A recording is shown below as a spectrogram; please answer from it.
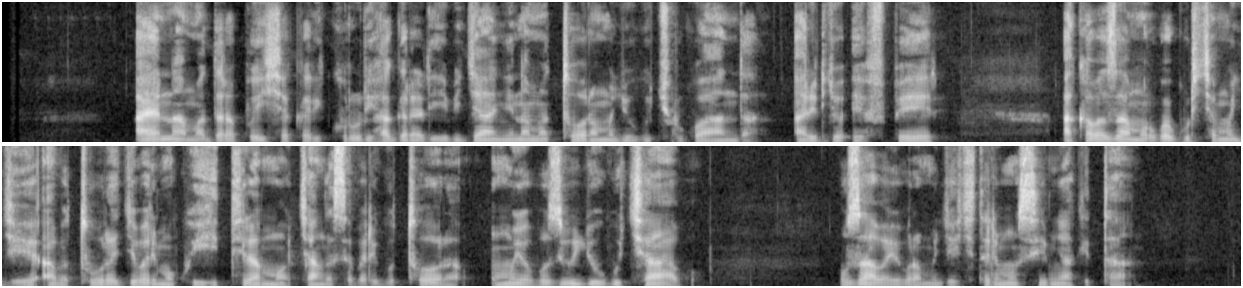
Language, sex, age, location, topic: Kinyarwanda, male, 18-24, Kigali, government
